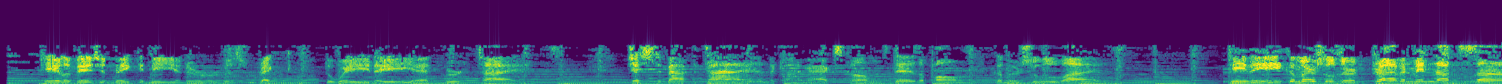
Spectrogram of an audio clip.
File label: TV Commercials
